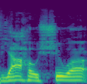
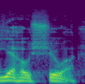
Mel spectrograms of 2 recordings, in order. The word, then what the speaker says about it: Yehoshua: How do I know where this emphasized syllable is in Yeshua? Well, because it can only be the final or second to last syllables. Only the possibilities in Hebrew. You can't have Yahoshua or Yahshua. It has to be Yehoshua.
